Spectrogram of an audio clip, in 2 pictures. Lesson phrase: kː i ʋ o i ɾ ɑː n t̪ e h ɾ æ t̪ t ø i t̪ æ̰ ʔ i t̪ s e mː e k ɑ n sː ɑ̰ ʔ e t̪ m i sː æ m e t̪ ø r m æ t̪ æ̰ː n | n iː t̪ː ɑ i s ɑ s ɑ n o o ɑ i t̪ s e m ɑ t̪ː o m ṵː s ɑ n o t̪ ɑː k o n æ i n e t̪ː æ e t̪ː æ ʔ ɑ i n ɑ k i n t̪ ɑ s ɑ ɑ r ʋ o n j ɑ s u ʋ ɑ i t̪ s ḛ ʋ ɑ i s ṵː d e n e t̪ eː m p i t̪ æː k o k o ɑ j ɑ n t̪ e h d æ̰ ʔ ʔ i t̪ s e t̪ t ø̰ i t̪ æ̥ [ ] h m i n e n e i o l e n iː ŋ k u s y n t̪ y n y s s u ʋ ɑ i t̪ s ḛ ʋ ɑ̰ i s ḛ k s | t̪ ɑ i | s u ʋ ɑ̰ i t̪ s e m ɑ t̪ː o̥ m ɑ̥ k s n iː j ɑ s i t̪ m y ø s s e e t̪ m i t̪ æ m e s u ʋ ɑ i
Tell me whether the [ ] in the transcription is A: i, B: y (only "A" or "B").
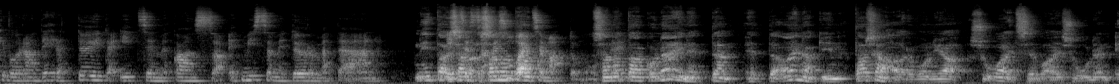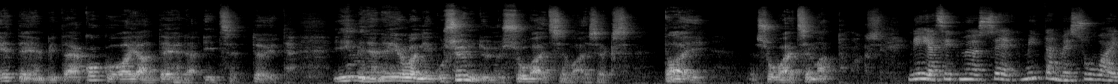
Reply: A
